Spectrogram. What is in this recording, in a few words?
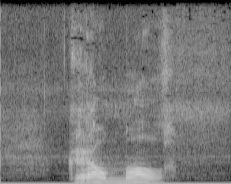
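"grand mal", Dutch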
